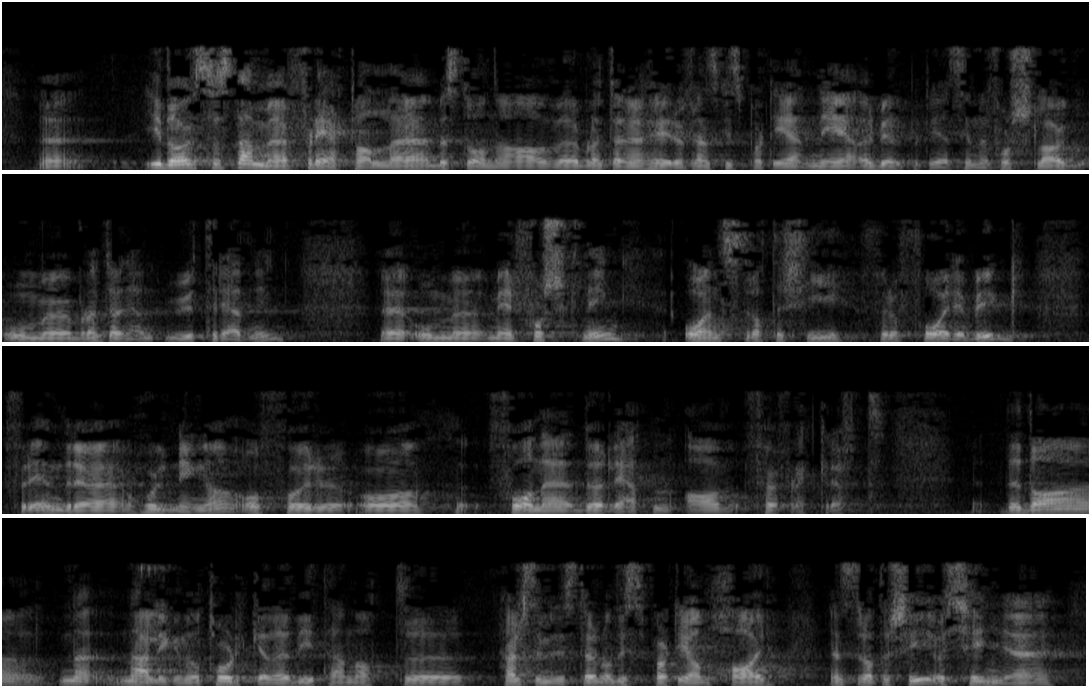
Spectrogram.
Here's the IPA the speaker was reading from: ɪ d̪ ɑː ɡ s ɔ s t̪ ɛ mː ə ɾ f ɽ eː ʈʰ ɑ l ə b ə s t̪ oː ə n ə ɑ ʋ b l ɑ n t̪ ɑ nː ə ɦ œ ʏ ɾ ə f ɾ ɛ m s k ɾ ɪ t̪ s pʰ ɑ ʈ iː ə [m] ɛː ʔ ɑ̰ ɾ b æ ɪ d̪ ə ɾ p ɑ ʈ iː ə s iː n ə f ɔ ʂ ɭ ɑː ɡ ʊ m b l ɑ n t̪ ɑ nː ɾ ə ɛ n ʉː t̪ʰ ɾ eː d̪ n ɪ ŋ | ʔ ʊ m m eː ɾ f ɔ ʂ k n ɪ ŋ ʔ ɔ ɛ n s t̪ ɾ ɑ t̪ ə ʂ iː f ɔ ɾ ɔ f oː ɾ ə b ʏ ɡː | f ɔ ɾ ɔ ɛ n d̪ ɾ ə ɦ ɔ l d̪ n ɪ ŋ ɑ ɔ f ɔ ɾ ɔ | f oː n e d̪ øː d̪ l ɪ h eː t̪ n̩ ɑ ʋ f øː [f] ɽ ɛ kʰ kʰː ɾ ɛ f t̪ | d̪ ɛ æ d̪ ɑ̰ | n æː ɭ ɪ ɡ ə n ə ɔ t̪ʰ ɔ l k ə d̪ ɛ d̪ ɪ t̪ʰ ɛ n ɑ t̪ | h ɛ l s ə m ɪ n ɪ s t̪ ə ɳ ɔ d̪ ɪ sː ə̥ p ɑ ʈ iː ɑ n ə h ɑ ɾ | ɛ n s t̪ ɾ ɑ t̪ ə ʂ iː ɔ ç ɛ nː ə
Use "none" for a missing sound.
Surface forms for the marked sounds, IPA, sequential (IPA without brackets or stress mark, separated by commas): n, f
